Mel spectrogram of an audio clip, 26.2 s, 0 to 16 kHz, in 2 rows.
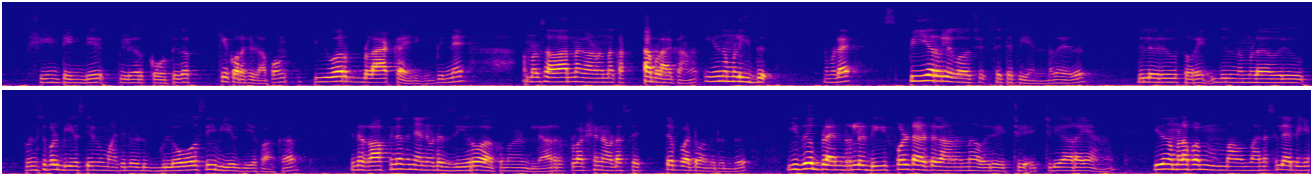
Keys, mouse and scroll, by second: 0.3-2.1 drag, 2.1-2.5 scroll down 9, 2.8-4.4 middle drag, 4.4-5.1 scroll up 7, 5.1-6.4 middle drag, 6.4-6.7 scroll up 3, 6.8-7.5 middle drag, 7.6 scroll up 2, 8.0 click, 8.4 drag, 9.7-10.9 drag, 11.8-13.3 drag, 13.5-15.6 drag, 15.6-16.3 middle drag, 16.3-17.1 scroll up 2, 17.1-17.8 drag, 17.8-19.1 middle drag, 19.1-21.1 scroll up 4, 21.5-22.5 scroll down 3, 22.5-23.6 middle drag, 23.6-24.3 scroll down 3, 24.3-24.8 scroll up 8, 24.9-25.6 middle drag, 25.6 scroll down 2.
